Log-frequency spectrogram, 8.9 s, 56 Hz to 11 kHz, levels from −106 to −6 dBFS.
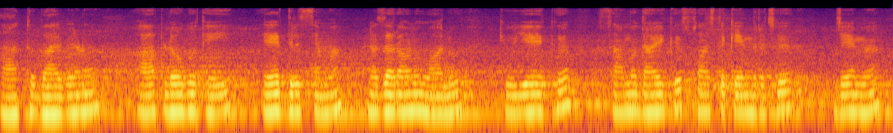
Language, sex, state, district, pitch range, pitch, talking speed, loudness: Garhwali, male, Uttarakhand, Tehri Garhwal, 130-135 Hz, 130 Hz, 140 wpm, -17 LUFS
